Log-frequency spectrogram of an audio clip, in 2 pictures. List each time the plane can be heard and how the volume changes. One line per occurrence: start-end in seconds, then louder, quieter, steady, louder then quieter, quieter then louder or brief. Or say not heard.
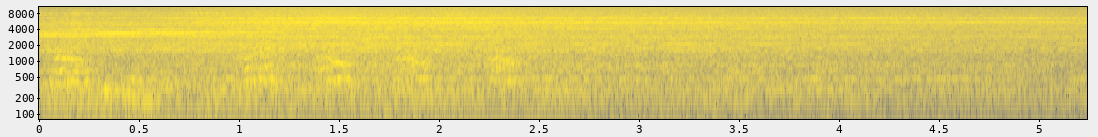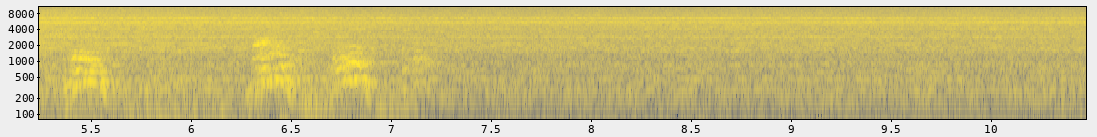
0.0-10.4 quieter.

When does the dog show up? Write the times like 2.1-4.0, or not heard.
0.0-2.5, 5.3-7.2.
